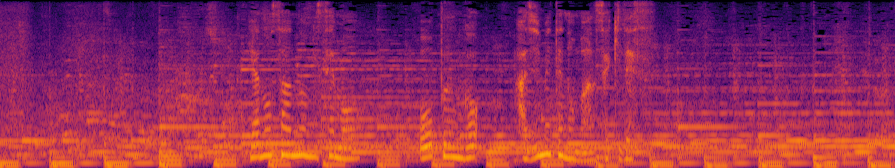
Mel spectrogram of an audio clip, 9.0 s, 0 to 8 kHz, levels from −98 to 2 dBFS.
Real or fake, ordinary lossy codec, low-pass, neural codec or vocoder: real; none; none; none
